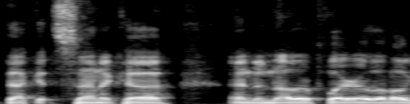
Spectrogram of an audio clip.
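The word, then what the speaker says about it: Sennecke: spelled differently yeah yeah it's spelled differently yeah it's like s NE CA senica so when I saw his last name I didn't know that's how you pronounced it like I just found out maybe like last week that it's pronounced senica and I'm like that's cool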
